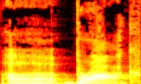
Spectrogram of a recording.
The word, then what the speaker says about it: Brach: It's spelled B-R-A-C-H, but I believe it is pronounced Brach.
